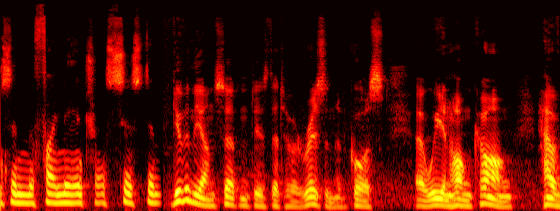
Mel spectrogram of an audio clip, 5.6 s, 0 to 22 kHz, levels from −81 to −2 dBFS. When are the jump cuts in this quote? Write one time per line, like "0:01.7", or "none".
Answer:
none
